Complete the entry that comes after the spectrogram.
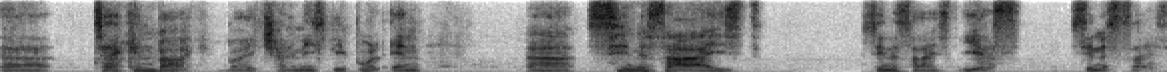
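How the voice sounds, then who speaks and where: A man at medium pitch, fairly slow and lively, with long, frequent pauses and music in the background. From Cameroon. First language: French. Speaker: independent researcher. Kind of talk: interview. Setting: live stream. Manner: halting.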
